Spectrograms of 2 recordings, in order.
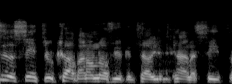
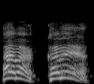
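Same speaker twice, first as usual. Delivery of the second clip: "Pepper, come here." pitched up and pushed out with authority; father showing his son how to call the dog; like you mean it; 8 semitones higher than usual. Shown as a demonstration. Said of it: "say it like you mean it".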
